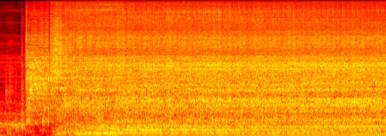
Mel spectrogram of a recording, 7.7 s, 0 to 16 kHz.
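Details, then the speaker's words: 2015 Dodge Caravan with a failed fuel injector, first shop to diagnose it, started with the injector plugged in: after cranking it catches and runs rough and uneven with a lumpy, stumbling idle beat; one cylinder dead, misfire. "Alright, and just to prove to you that it doesn't run any better with the injector plugged in, because I know we've got some trust issues, you and I do."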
